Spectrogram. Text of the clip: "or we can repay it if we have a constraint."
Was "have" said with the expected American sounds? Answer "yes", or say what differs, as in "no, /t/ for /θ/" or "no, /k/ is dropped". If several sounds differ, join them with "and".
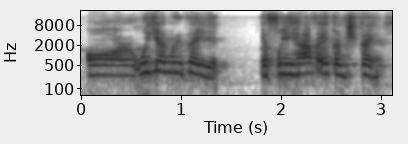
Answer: yes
